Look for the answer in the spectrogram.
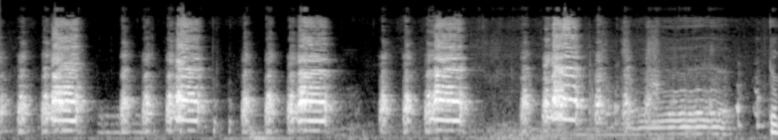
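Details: Laying hens giving their egg song, a cackle heard when hens are laying: bursts of short, harsh clucks that build into loud, drawn-out squawking notes, repeated roughly every second or so, with a lower, steadier voice near the end.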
